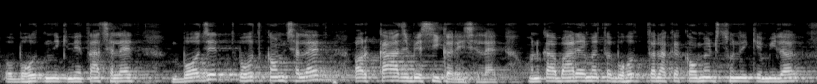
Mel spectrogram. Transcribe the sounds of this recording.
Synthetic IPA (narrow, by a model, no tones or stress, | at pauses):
obəɦut̪niknet̪at͡ʃʰəlɛt̪ʰ | bəd͡ʒeʈ̚bəɦut̪kəmt͡ʃʰəlɛt̪ʰɔːɾkad͡ʒbesikəɾɛt͡ʃʰəlɛt̪ʰ | unkabaɾemet̪ɔbəɦut̪ːəɾəɦkekɔmẽɳʈsunekemiləl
